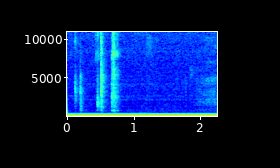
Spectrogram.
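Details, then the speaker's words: 1970 Rodgers 33E theater organ, about 50 years old, just switched on; loud constant low hum from switch-on that never wavers, far beyond normal background hum: excessive hum in the audio path. "there is a hideous amount of hum now hum in an audio system especially an older audio system some of it can kind of be normal"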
